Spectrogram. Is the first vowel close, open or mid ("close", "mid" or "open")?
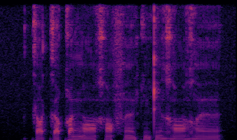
open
